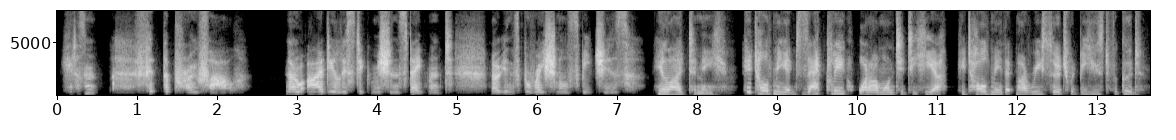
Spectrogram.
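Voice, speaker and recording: An actress playing a brilliant, wry and determined scientist in a video game, speaking articulately in scripted lines and journals. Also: female voice, mid-range voice, steady tone, moderate pace, sharp tone, no room sound, poor audio. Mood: troubled, confiding. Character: brilliant wry female scientist, guilt-ridden, urgent and determined. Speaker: scientist character.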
